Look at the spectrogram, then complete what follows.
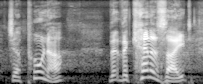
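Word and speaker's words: Jephunneh: really hard on that and that's how it's pronounced jauna the the kenite said to him you know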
